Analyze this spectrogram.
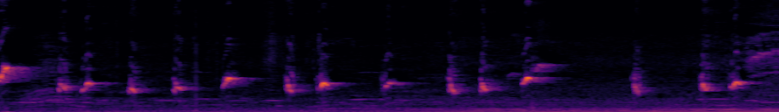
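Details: Sooty-headed bulbul singing in short, bright whistled chirps, single or paired, spaced roughly every half second with a few upward-flicking notes, over a soft steady background hum.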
